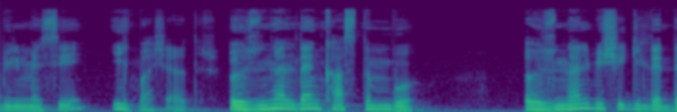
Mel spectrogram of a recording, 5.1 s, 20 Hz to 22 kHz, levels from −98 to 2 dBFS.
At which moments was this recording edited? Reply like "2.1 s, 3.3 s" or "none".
1.0 s, 1.7 s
